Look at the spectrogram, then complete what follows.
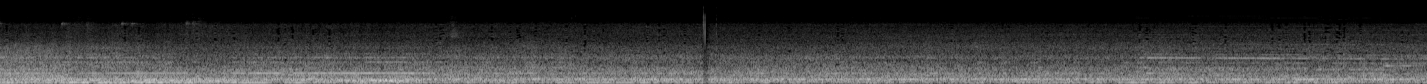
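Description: Calgary CTrain light-rail vehicle running along the track: a steady rumble with a few faint steady tones, a little louder over the first four seconds.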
